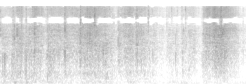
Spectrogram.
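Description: Plastic poly clothing bag crinkling as hands handle it, open it and reach inside; the crinkling thins out near the end.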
